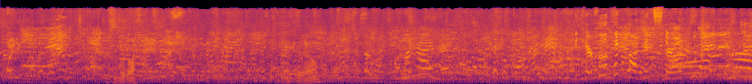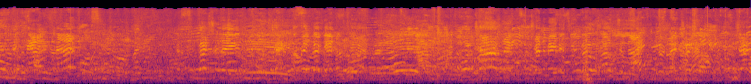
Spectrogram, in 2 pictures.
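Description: A large crowd of men, women and children chatters all around outdoors.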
